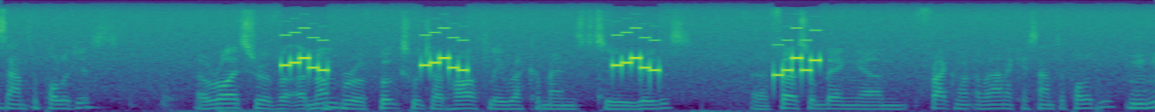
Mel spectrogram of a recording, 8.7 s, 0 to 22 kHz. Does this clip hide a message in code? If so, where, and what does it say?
Yes: five-tone selective call (ZVEI) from 2.1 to 6.1 s, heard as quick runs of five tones, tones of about 70 ms. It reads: 89976 89976 89976 46660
